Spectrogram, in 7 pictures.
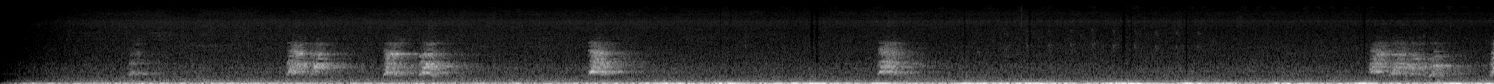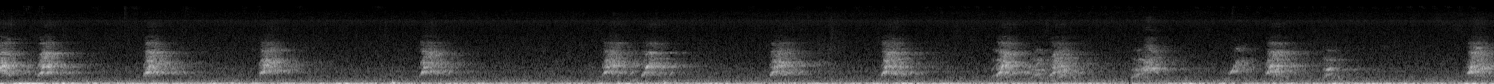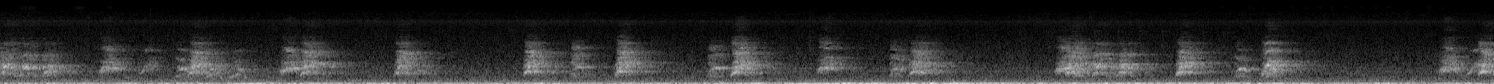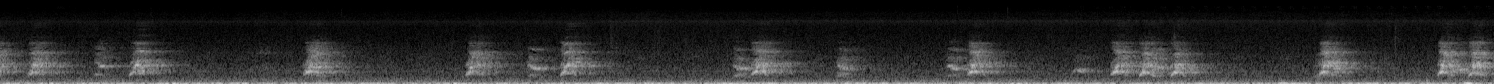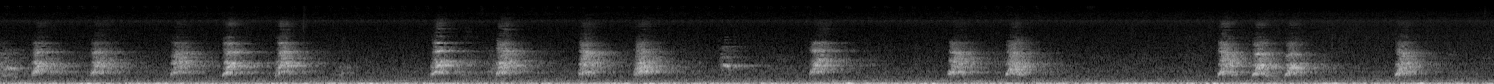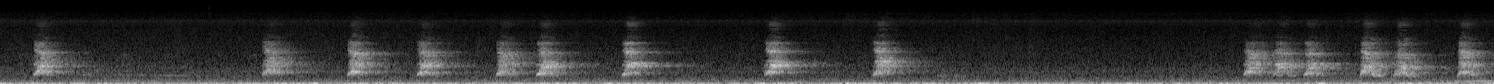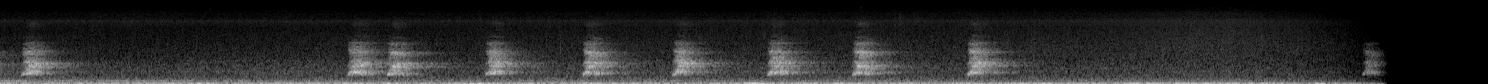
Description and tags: Urban Atmos with Dogs Darwin
Recorded in the tropical city of Darwin - Australia. A daytime urban atmos. Recorded with my Zoom 4n.
ambience, ambient, Atmos, atmosphere, australia, australian, birds, day, field-recording, insects, nature, tropical, tropics, urban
